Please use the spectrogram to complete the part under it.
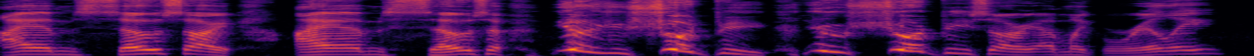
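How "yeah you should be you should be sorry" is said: put-on high, scolding holler. Retelling what a man said after the speaker apologized, imitating someone yelling. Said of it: "so just yelling like it was like".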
